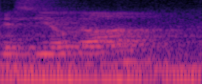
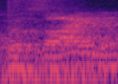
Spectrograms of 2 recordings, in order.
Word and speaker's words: Poseidon: You know, I know for years I called him Pisiodon Oh, because that's how it's spelled. that's how it's spelled. So Poseidon was Pisiodon Yeah. until someone corrected me.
